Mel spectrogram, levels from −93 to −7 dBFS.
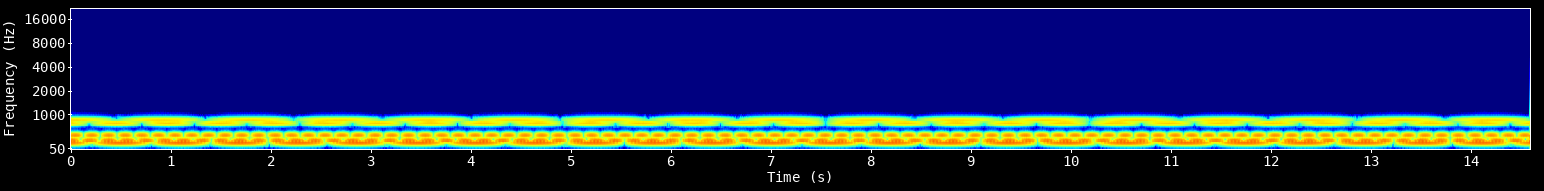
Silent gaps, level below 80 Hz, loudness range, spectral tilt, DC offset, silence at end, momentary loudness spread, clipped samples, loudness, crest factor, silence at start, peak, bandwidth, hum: none; -88 dBFS; 0 LU; -0.5 dB/octave; under 0.1%; 0 s; 1 LU; under 0.1%; -28 LUFS; 12 dB; 0 s; -16 dBFS; 1 kHz; none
